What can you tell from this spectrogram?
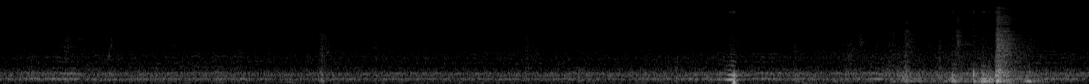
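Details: Honey bees of a swarm moved from an unwanted site give a continuous buzzing drone, deep and steady, broken late by loud bumps and rustling handling noises around seven and ten seconds.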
